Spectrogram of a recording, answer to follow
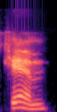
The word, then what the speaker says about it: km: I don't know about triple blackness, but the Gardner reference I6 glyph that we pronounce chem, the consonants K and M, it was used by people to describe themselves.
